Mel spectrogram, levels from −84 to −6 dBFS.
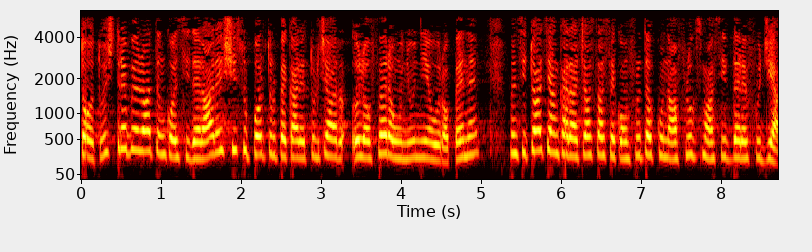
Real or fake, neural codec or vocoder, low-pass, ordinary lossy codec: real; none; 5.4 kHz; none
